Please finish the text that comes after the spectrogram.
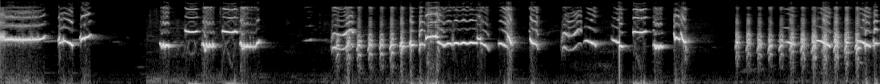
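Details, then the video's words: Oriental magpie-robin singing the ngeplong fighting song that provokes rivals: rich whistles alternate with rapid rattling trills and chatter, delivered in several bursts with brief silences between. "suara burung Kacer NGEPLONG tarung paling ampuh buat pancingan Kacer"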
